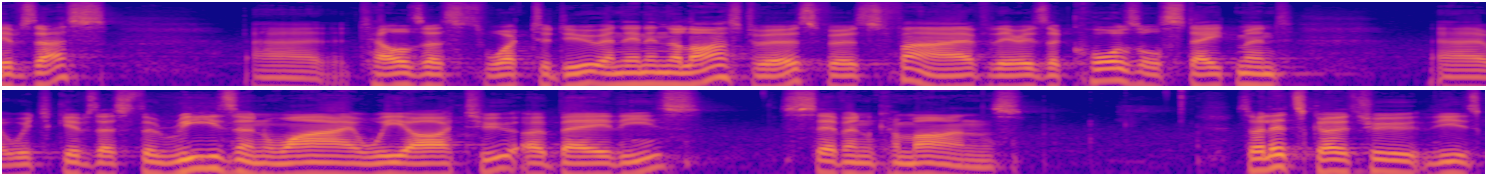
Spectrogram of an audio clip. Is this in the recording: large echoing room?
yes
